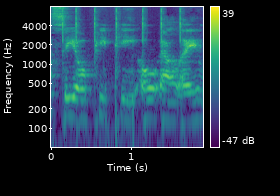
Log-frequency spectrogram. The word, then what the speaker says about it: Coppola: Well, my name is Coppola, Coppola, like Francis Ford, but I pronounce it differently.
